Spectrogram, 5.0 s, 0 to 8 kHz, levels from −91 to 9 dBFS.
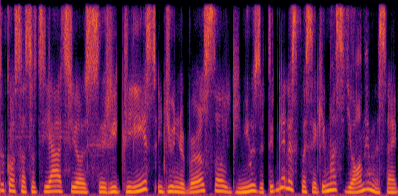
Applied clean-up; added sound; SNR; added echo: neural diffusion model UNIVERSE++.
